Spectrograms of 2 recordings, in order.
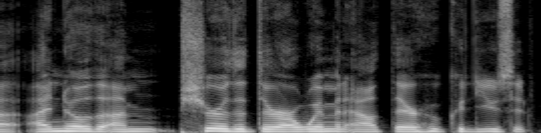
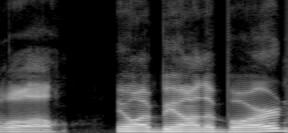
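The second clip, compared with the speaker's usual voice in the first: put-on deadpan delivery. Retelling an offer made after the show: imitating Abby's deadpan style. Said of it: "in her sort of usual deadpan style".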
